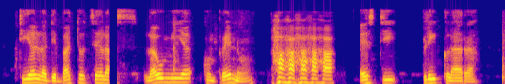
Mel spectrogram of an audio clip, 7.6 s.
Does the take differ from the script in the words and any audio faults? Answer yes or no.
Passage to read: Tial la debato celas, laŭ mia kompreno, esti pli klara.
yes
